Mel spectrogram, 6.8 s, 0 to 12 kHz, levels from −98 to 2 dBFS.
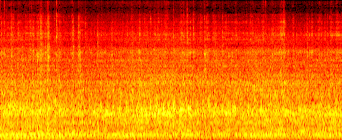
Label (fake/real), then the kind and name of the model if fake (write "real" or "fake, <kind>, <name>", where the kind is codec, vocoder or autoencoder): real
